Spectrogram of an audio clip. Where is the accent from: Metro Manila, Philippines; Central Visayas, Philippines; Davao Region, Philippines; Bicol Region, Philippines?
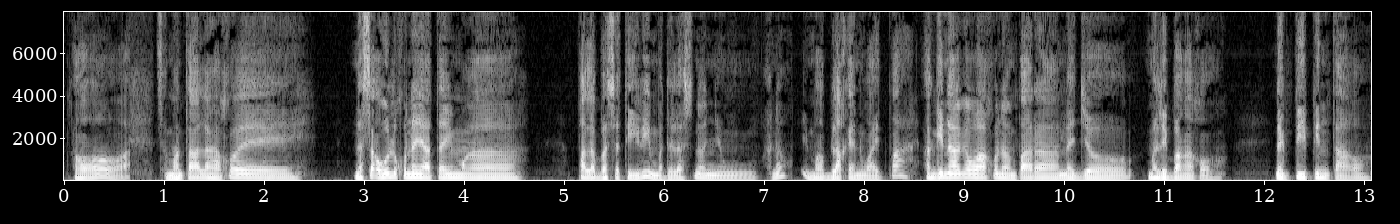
Bicol Region, Philippines; moved away as an adult; now in Australia; tubong Bicol. Dumating ako dito noong 1990.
